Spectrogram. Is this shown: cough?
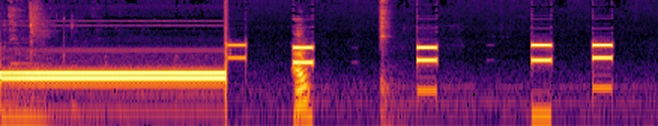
no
